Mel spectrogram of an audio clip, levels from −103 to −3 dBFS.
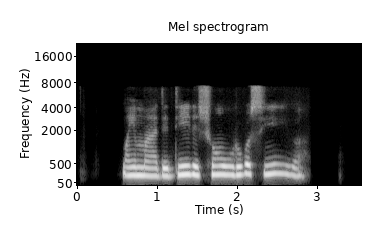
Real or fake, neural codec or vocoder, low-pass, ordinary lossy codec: fake; codec, 24 kHz, 0.9 kbps, DualCodec; 7.2 kHz; MP3, 64 kbps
